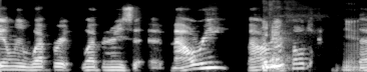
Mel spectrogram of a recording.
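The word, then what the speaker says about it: Māori: cultures, but would you say alien weaponry is Maori culture?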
